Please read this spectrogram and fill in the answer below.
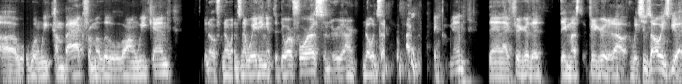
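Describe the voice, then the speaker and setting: A man's very deep, low voice in an American accent, very fast, with fairly even intonation. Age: 60s. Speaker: cheesemaker and dairy business owner. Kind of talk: interview.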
